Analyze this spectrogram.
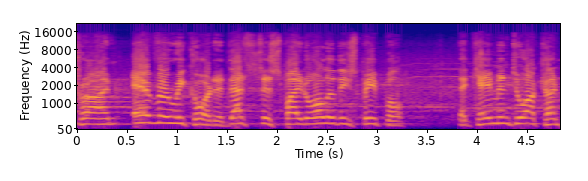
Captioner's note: applause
